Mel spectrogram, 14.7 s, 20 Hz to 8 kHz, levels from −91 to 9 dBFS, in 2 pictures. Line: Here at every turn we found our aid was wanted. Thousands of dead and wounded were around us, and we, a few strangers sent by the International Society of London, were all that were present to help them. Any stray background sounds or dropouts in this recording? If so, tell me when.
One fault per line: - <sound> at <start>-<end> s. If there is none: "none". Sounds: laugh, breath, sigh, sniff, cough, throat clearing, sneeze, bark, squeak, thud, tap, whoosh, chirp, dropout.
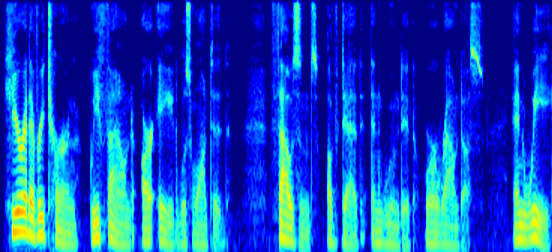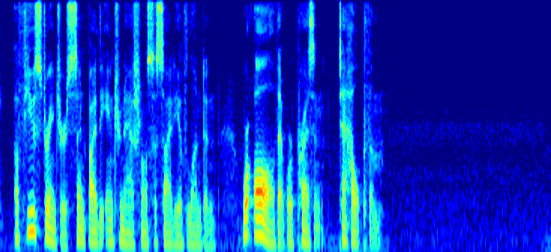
none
